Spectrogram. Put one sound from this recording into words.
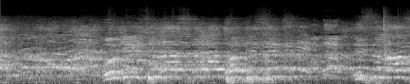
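A crowd of young men and women chants together in unison.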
